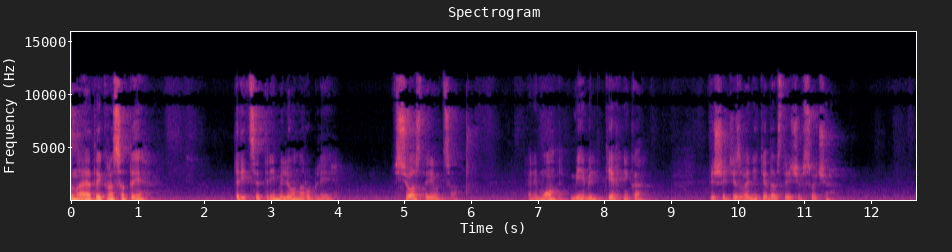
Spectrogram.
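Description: A young man talks calmly and close up to the microphone.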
